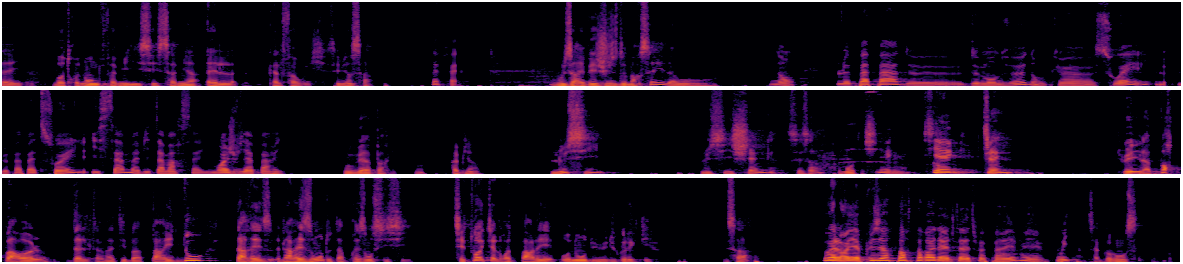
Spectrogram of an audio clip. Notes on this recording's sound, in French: AuPoste en public. Rencontres Radicales Alternatiba. Pendant plusieurs jours, Alternatiba Paris organise son raoût d’agit-prop (ex-camp climat).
